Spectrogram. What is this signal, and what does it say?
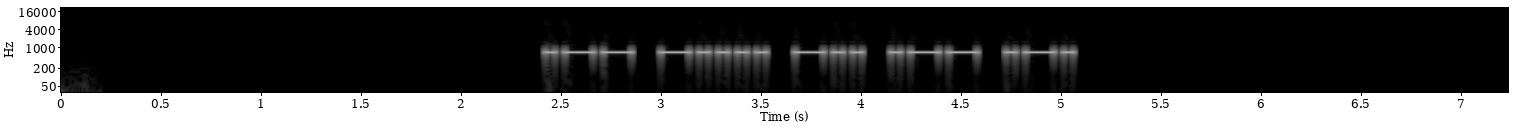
Morse code, heard as a keyed tone, about 25 wpm, 700 Hz. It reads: W6DWR
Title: USA Call Signs - 5 Characters - 25wpm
